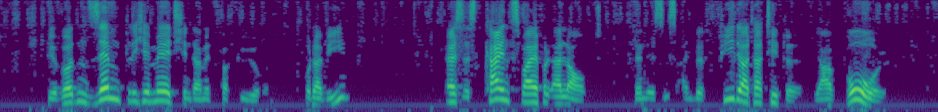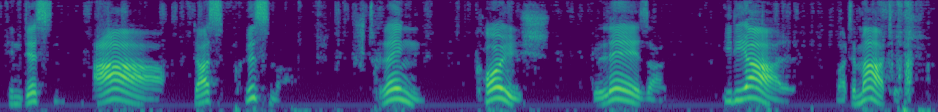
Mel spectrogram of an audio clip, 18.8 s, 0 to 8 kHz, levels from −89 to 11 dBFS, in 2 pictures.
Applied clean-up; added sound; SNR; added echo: classical method spectral subtraction.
